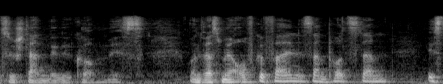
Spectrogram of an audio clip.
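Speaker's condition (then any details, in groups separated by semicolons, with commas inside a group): Parkinson's disease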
